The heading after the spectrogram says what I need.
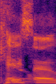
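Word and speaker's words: KaseOh: Real country like Queso like the cheese, right?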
